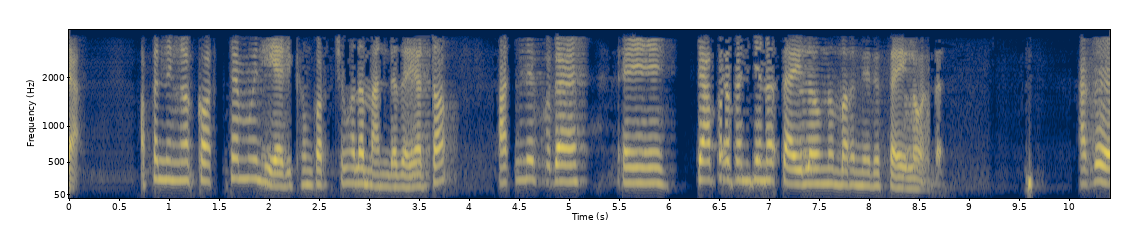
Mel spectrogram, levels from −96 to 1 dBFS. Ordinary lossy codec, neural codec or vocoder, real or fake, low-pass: AAC, 16 kbps; codec, 16 kHz in and 24 kHz out, 0.9 kbps, LongCat-Audio-Codec, four codebook decoder; fake; 3.6 kHz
